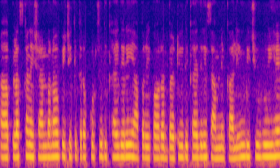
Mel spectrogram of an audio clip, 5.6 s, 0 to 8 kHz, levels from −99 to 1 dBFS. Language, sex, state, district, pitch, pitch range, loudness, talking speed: Hindi, female, Chhattisgarh, Raigarh, 205 Hz, 195-210 Hz, -15 LUFS, 320 wpm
